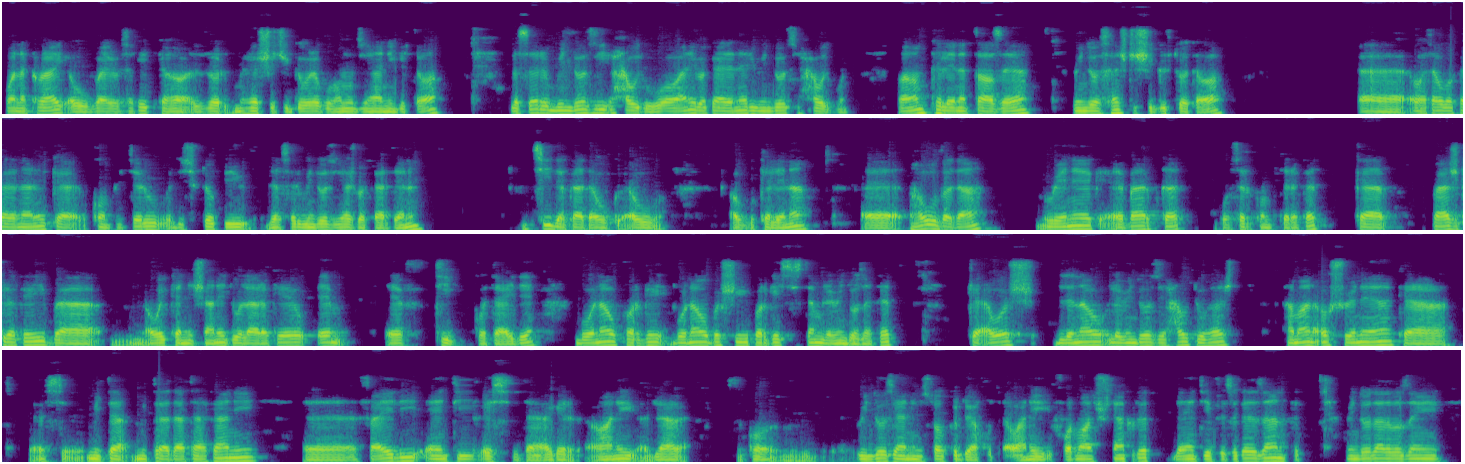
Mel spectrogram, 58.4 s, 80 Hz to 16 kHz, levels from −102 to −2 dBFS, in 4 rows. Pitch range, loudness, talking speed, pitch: 90-110 Hz, -20 LUFS, 110 wpm, 100 Hz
